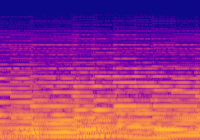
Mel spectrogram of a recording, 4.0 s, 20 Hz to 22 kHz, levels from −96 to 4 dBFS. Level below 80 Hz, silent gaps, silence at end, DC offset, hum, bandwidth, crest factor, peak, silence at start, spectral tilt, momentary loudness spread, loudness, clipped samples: -40 dBFS; none; 0 s; under 0.1%; none; 8.4 kHz; 12 dB; -2 dBFS; 0 s; -8.5 dB/octave; 3 LU; -15 LUFS; under 0.1%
